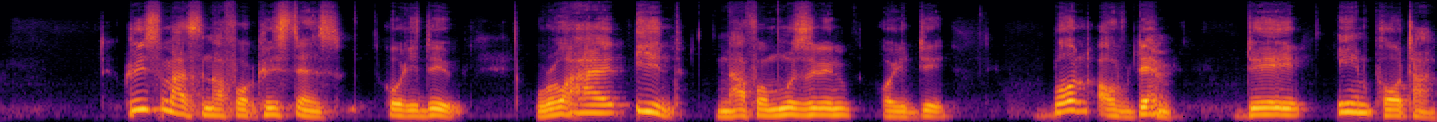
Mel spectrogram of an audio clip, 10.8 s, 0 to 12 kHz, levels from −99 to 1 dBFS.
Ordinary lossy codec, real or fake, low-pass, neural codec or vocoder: none; fake; none; codec, 24 kHz, 0.9 kbps, WavTokenizer, small release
